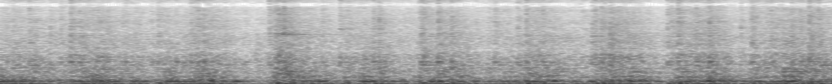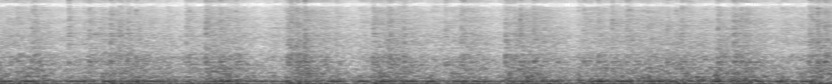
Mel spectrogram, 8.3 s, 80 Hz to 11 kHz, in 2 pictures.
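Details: Morgan Machine-built open V8 (about 358 cu in) race engine in a Harris car, EQ heads, likely Edelbrock Victor Jr two-barrel intake, started after sitting a week and a half to refill an unhooked fuel line: lumpy, loping big-cam idle, even firing, no knocks, ticks or misses; normal race engine idle.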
